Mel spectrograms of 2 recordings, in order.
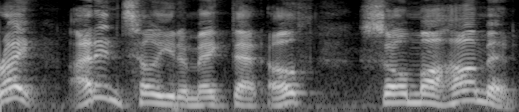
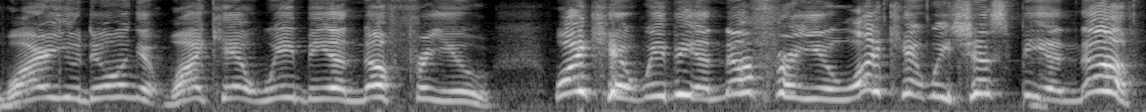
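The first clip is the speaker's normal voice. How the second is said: high, louder whining wife voice; mock whiny wives; 9 semitones higher, 4 dB louder than usual. Speaker mimics nagging wives, high whine. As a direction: plead like a jealous wife, pitched up.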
